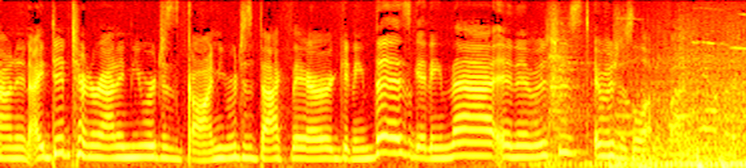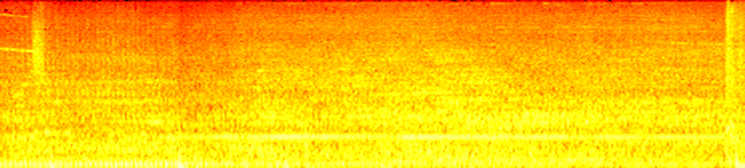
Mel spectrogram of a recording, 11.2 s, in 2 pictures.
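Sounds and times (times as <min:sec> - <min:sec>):
speech: 0:00.0 - 0:06.0
forklifts whizzing by in the Daisy Factory warehouse in Rogers: 0:04.1 - 0:11.1.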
